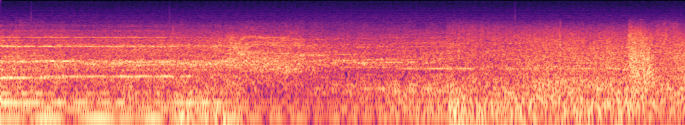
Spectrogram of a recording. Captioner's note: tires screech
